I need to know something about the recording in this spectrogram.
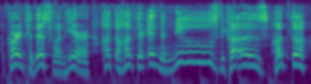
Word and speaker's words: Hunter x Hunter: when it comes to Hunter x Hunter fandom. If it's with an H and an X that is silent and another H, we'll take it, because we ain't getting squat, fam.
